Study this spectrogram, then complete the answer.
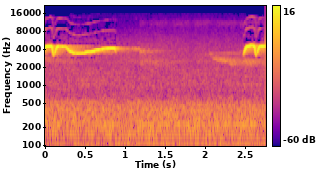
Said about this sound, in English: The eastern peewee has a catchy tune, too.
